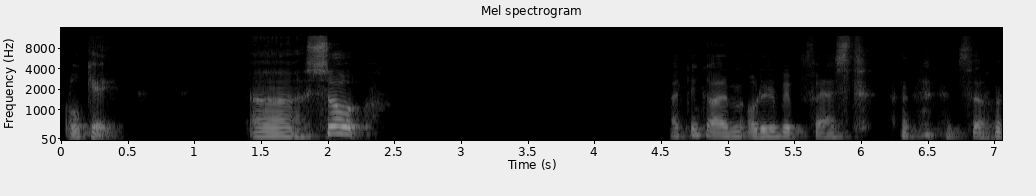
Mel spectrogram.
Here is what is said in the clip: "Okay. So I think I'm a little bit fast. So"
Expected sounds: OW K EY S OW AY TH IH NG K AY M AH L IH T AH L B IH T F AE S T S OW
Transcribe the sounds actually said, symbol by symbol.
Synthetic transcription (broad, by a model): OW K EY S OW AY T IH NG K AY M AH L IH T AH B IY F AE S T S OW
